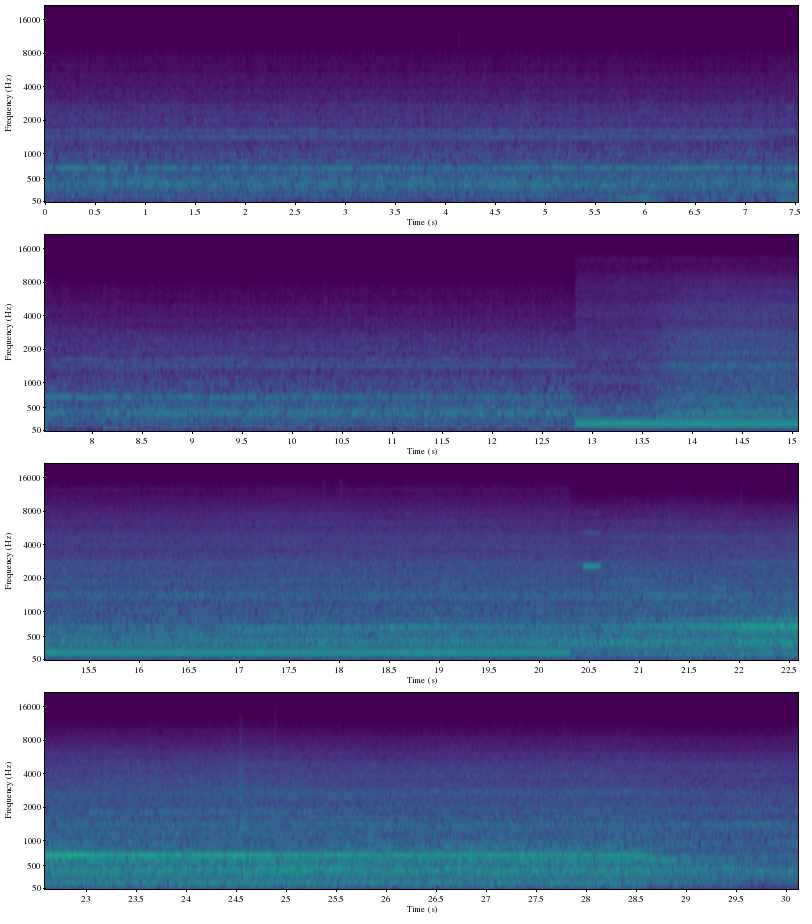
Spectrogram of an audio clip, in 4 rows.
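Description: Thunder Laser BOLT RF CO2 laser engraver running through an engrave on cast acrylic: a steady machine hum with a whine, which changes abruptly about thirteen seconds in and again about twenty seconds in, when a higher tone rises and holds until near the end.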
